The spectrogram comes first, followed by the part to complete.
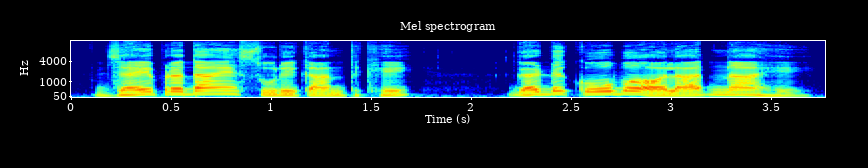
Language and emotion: Sindhi, neutral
